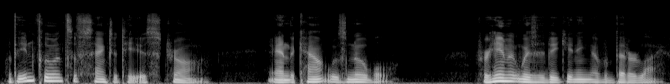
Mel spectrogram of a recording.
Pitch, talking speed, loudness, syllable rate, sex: 110 Hz, 195 wpm, -19 LUFS, 5.7 syllables/s, male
